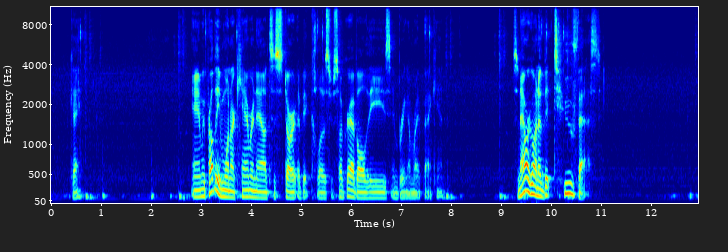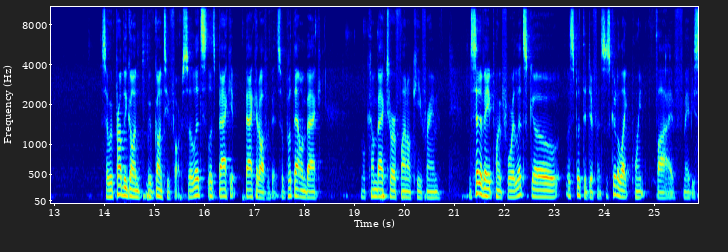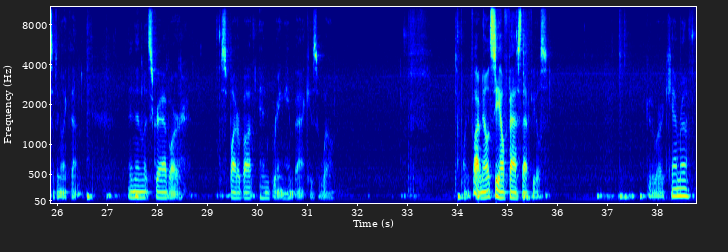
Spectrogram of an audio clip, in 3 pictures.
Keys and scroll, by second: 7.0 g, 9.0 space, 9.7 g.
